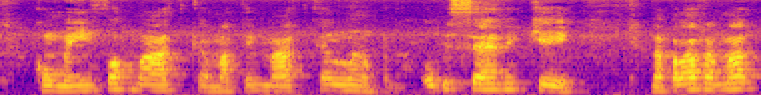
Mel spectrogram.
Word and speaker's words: matemática: Matemática, a mesma coisa. Perceba que a sílaba tônica é ma, sendo que a última sílaba é K, a penúltima é ti, né, e a antepenúltima é ma. Então, se a sílaba tônica de matemática é antepenúltima, então ela é uma palavra proparoxítona.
